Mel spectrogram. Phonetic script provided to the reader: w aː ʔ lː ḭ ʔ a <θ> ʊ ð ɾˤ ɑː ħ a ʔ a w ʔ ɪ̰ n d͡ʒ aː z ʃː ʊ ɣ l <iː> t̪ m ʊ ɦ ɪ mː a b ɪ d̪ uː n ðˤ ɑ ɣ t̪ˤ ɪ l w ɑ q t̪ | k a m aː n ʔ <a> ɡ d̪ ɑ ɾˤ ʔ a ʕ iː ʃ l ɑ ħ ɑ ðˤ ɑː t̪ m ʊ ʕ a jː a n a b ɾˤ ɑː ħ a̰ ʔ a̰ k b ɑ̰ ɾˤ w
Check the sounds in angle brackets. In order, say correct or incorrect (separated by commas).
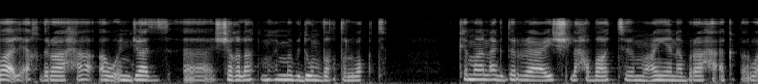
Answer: incorrect, incorrect, correct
